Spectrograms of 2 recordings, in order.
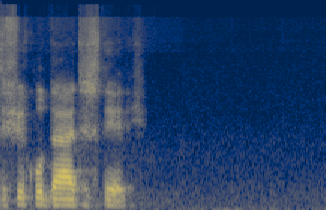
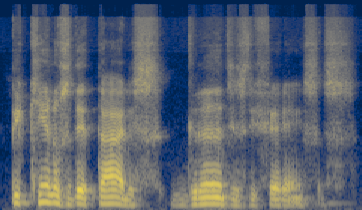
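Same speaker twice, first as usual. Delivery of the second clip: slow punchline; slower than usual. Real, not acted.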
